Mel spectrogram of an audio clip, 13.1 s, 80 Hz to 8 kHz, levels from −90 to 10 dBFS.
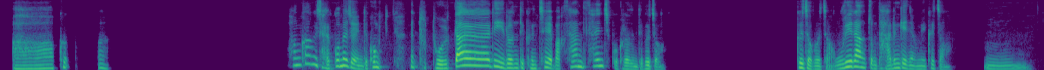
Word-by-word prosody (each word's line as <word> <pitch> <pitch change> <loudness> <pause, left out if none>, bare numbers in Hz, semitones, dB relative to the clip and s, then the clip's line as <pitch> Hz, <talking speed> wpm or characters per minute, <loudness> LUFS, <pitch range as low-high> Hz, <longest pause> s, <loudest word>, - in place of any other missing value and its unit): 아 145 +2 -4
그 205 - -6 0.4
예. 170 -4 -9 2.2
한강이 305 +3 -4
잘 - - -5
꾸며져 255 +1 +3
있는데 140 -5 -3
거기 215 -1 0 0.4
도 195 - -11
돌다리 250 - +5
이런 180 -3 +2
데 180 - -4
근처에 170 +3 0
막 140 -3 -4
사람들 230 -1 -2
사진 255 +2 -2
찍고 - - -8
그러던데, 120 -2 -5
그죠? 145 - -4 1.6
그죠, 185 -6 +3
그죠. 130 -2 -5
우리랑 215 +7 +5
좀 185 - -5
다른 175 +4 -4
개념이 140 -8 -3
그죠? 115 -6 -9 0.4
음. 130 - -11
175 Hz, 255 characters per minute, -21 LUFS, 140-230 Hz, 2.2 s, 돌다리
